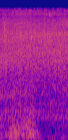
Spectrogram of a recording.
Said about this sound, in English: I'm going to let this tourism boat go by. Oh, it's called MC Escher.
